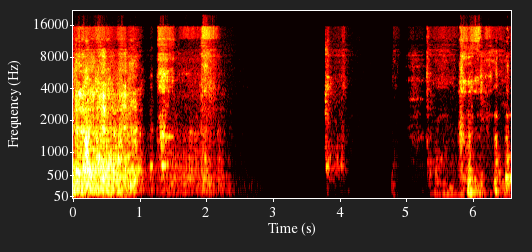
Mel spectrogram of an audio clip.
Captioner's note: laughter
